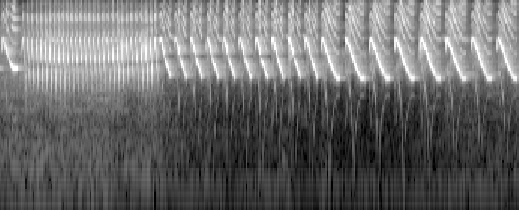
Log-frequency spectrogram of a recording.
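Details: Canary of the Kenari Nusantara type singing long, continuous 'gacor' song meant as a tutor recording for other birds: a fast, dense buzzy trill for two seconds, then high whistled notes sliding downward, repeated about three times per second.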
